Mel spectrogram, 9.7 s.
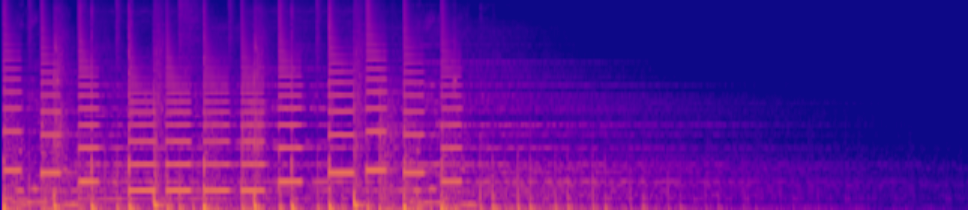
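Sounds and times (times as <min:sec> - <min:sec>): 
logo ident jingle: 0:00.0 - 0:06.5.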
